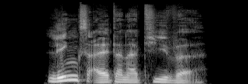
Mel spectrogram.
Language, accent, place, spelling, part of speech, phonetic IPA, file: German, Germany, Berlin, linksalternative, adjective, [ˈlɪŋksʔaltɛʁnaˌtiːvə], De-linksalternative.ogg
- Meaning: inflection of linksalternativ: 1. strong/mixed nominative/accusative feminine singular 2. strong nominative/accusative plural 3. weak nominative all-gender singular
